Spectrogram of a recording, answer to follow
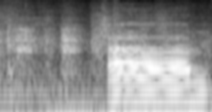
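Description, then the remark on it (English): A dog named Moose pants into the microphone, a couple of quick, breathy huffs, followed by a short steady voiced tone lasting under a second. “Moose, stop breathing into the mic.”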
